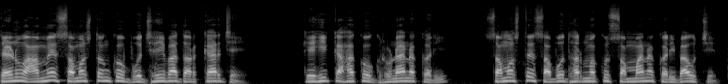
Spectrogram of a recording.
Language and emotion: Odia, neutral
